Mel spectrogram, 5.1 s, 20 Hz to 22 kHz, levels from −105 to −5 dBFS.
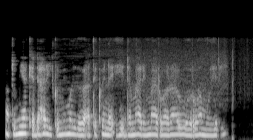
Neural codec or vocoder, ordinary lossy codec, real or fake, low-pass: none; none; real; 7.2 kHz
